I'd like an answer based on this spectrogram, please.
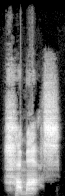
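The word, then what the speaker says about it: חמס: It's the Hebrew word H2555, and it literally is pronounced Hamas.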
